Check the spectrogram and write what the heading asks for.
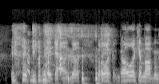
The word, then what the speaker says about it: Khaled: He didn't call him DJ called. Well, all right. What's the correct pronunciation? Fuck faces. He's so mad. It's DJ Khaled.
